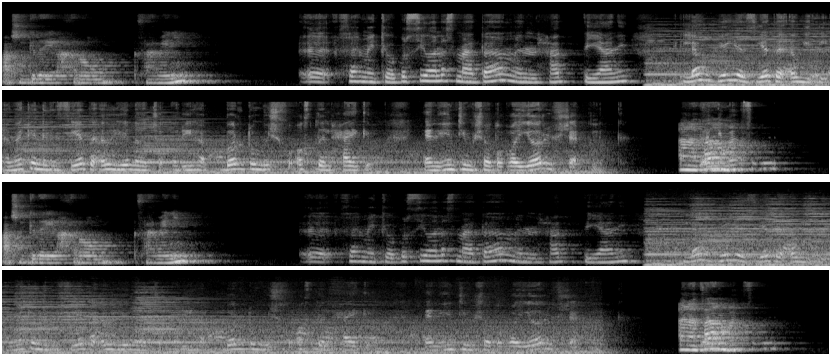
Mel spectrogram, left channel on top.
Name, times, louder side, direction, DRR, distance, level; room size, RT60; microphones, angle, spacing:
voice 1, 0.0-1.9 15.0-15.6, equal, 20° right, 1.2 m, -18 dB
voice 2, 3.0-14.3 15.2-16.0, left 6 dB, 80° left, 0.3 m, -20 dB
sound 1, 6.4-14.3, right 1 dB, 55° right, 1.1 m, -24 dB
13.0 x 5.9 x 2.9 m
head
